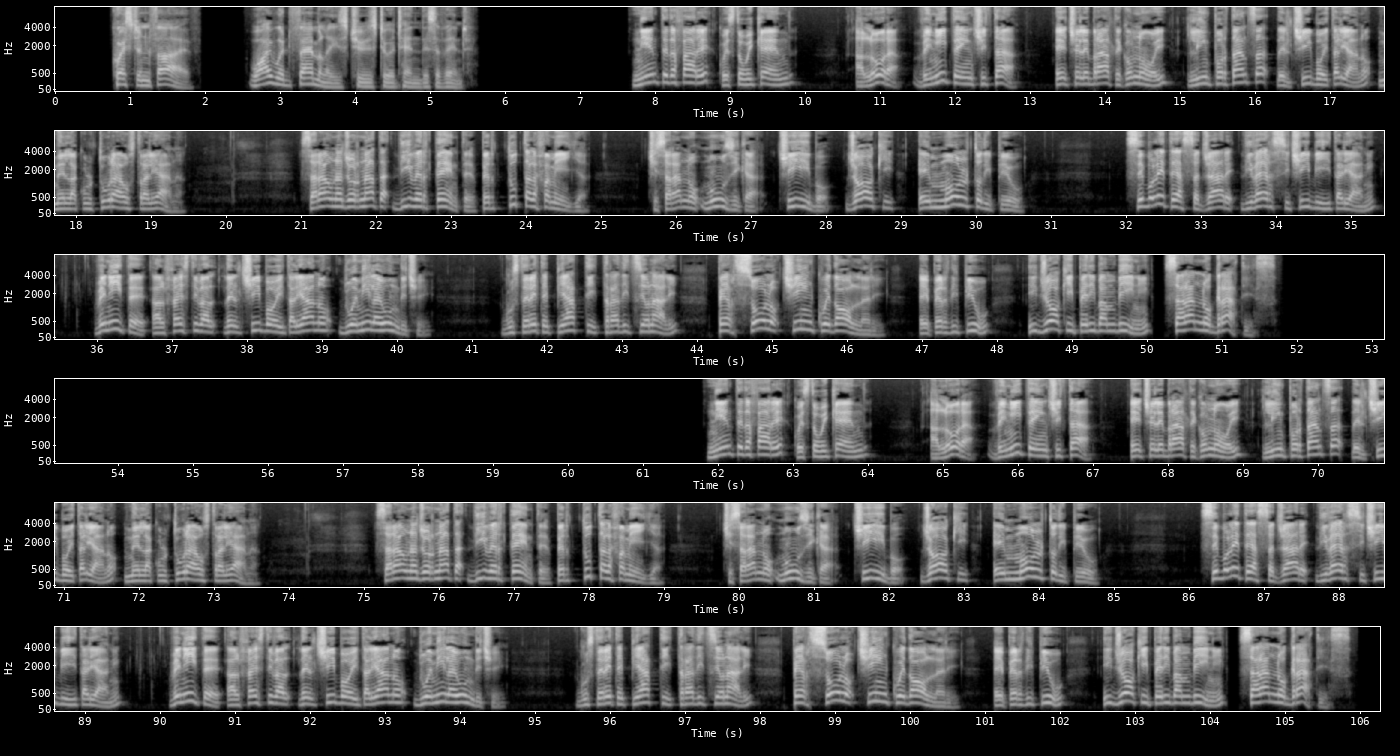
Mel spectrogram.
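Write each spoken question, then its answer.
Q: Why would families choose to attend this event?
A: It is a fun day for the whole family, with music, food and games. Traditional dishes cost only $5 and the children's games are free.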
